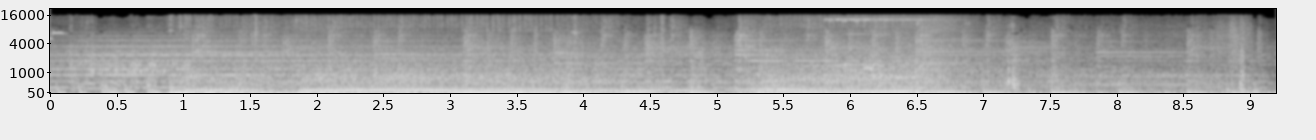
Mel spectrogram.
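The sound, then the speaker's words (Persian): The engine of a McAllister Motors car rumbles, its pitch rising and falling as the car rolls in and slows, then the noise eases off toward the end. No one speaks. “ماشین قشنگی آقای دار، به هم بگینین چه جور ماشینیه؟”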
